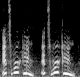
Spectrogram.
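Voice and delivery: excited cheer. Acted. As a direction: cheer as the plan works. Dilly cheers in battle.

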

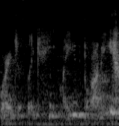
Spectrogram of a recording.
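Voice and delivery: hushed admission; soft whisper. Real, not acted. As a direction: let it slip out under the breath. Confessing body insecurity.

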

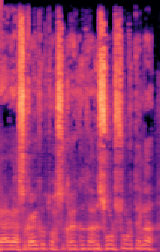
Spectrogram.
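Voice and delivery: high, panicked begging; frantic plea. Acted. Sanju begging the ghost to let go, panicked. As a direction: beg him to let go.

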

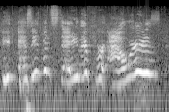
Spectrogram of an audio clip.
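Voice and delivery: incredulous. Real, not acted. Gamer reacting to a guilty character's long wait, incredulous. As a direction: draw the question out, high and loud. Shocked reaction to game scene.

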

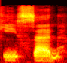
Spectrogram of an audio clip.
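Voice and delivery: usual speaking voice

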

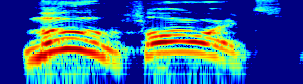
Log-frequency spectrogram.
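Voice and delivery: slow, high, loud command; forceful exhortation. Retold or imitated. Preacher urging the discouraged to go on, loud and forceful. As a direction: cry it out, stretching each word.

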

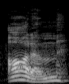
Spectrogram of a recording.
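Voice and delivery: Autumn said loud with a flapped T and a final M; clear Autumn model. Shown as a demonstration. Teacher introducing Autumn as the word to practise. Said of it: "nos vamos a concentrar en autumn".

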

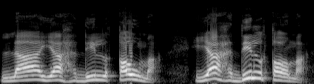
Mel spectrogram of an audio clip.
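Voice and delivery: slow, careful Arabic recitation. Shown as a demonstration. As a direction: read it out slowly for the students. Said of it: "देखिए आप".

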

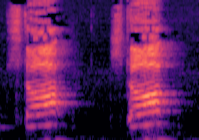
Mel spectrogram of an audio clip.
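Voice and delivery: loud, rising shouts of stop; yelling stop. Real, not acted. Player yelling at the game to stop, loud alarm. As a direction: yell it in alarm.

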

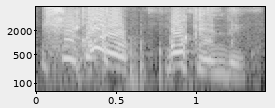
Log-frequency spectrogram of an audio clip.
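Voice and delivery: high-pitched, emphatic mock command; acted urgent order. Someone ordering people out right away, urgent acted command. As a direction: order them out at once, pitch jumping up.

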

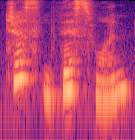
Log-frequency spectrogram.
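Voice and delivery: slow, high, pleading cry; eager cry. A narrator's reading. Young king lays hands on the forbidden book, crying eagerly. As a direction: beg eagerly for one exception. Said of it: "cried Lionel".

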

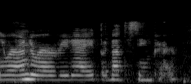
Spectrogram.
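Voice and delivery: ordinary talk

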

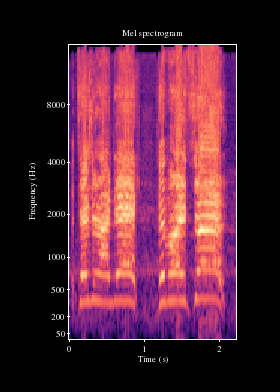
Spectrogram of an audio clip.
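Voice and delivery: shouted military greeting; barked military recruit reply. Acted. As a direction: bark the greeting at full volume. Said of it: "Fucking say it".

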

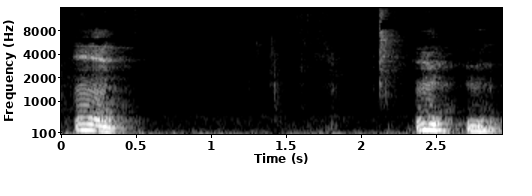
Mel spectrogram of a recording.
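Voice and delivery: humming while chewing; savoring food with mouth closed; mouth full, chewing. Real, not acted. Seen 1: Bites rib tip at 0.1, then chews with fingers at lips.

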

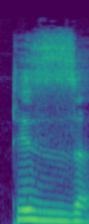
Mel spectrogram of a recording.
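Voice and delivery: "Tiz" with a long, buzzing voiced z; buzzed Z. Shown as a demonstration. Lecturer showing the proper Zayin in the Shema, buzzed Z. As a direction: hold the z of "Tiz" as a proper buzz. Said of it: "It should be a proper buzz".

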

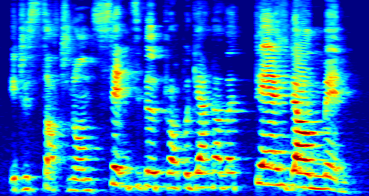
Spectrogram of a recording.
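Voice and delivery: usual speaking voice

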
